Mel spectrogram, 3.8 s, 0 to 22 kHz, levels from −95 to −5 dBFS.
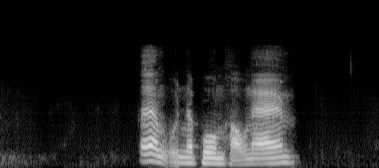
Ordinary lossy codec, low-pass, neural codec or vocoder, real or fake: none; 7.2 kHz; codec, 16 kHz, 0.5 kbps, X-Codec, HuBERT features, trained on LibriSpeech; fake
